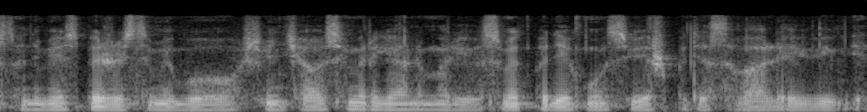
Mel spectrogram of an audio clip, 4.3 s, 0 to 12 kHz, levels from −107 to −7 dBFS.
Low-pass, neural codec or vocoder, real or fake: 7.2 kHz; none; real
